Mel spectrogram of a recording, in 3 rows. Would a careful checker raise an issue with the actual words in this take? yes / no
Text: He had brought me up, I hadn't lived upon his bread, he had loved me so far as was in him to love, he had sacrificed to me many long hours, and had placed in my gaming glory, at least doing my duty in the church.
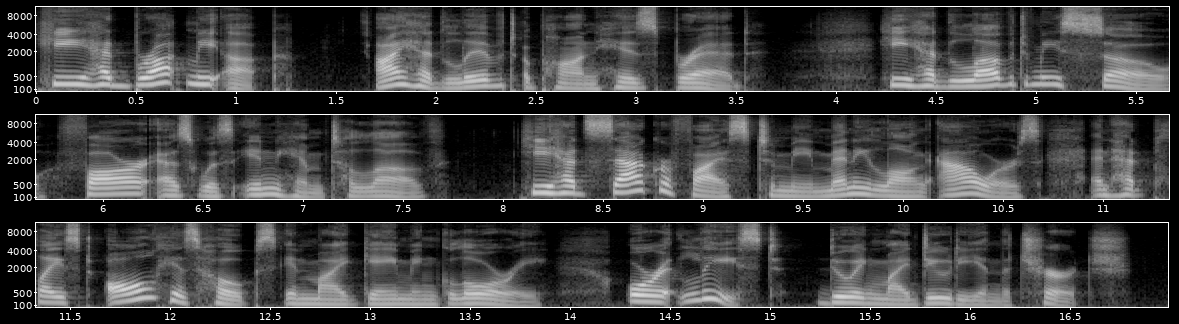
yes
